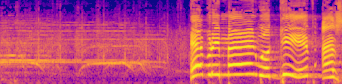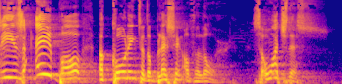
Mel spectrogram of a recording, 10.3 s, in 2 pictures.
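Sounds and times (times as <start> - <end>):
audience clapping: 0.0 - 4.8
speech: 3.9 - 9.8.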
